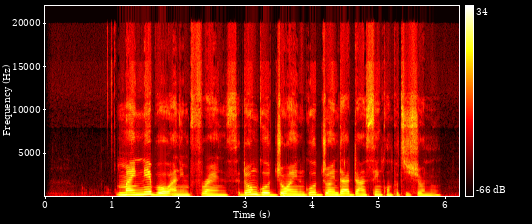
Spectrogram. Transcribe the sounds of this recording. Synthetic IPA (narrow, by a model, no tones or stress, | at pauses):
maɪnebɔã̰nĩnfɹɛɛ̃nsdɔ̃nɡoɔnɡod͡ʒɔ̃ɪ̃ndadãnsĩŋkʰɔ̃mpetʰiʃɔ̃nũ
